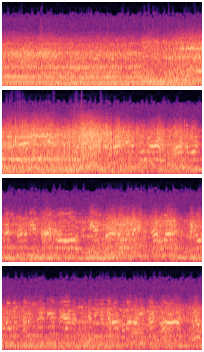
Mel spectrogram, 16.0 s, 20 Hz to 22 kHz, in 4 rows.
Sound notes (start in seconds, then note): 4.1 tires squealing; 5.9 car crashing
